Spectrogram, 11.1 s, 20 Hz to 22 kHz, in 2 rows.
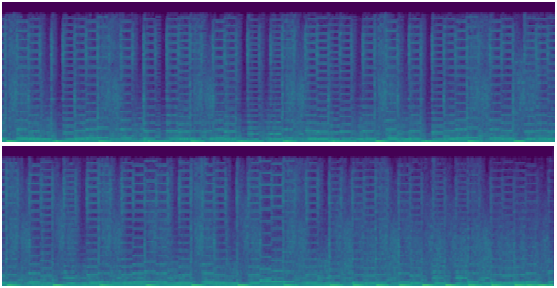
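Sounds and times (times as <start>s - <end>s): deep bass: 0.0s - 11.0s
electronic music: 0.0s - 11.0s
kick drum beat: 0.5s - 0.8s, 1.4s - 4.6s.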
